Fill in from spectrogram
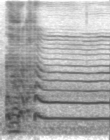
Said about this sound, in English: It's just a child crying. Yeah. This is just an awkward it's intro. It's sad. It's just sad. It's sad. Yeah. It's a sad cry.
